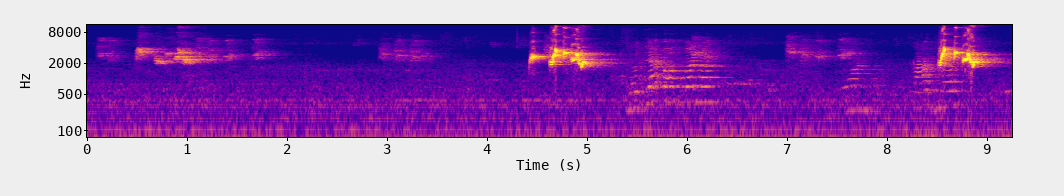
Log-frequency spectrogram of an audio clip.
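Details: Red-whiskered bulbul fighting song for morning training: soft warbled phrases, then two loud clicky bursts four seconds apart, with a lower harmonic-rich call in between.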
